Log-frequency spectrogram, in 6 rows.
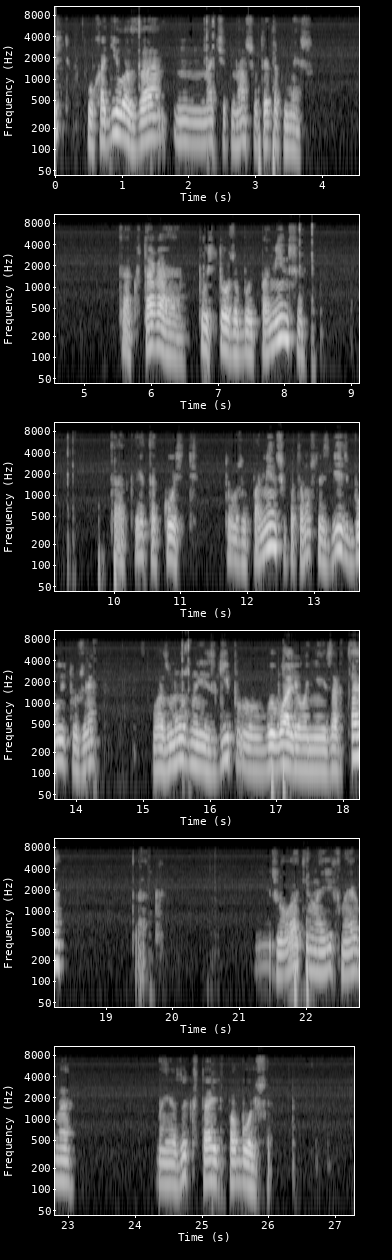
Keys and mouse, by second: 8.3 click, 9.3 click, 14.2 click.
